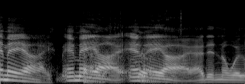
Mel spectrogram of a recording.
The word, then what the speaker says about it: MAI: pronounce that correctly? MAI. MAI.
